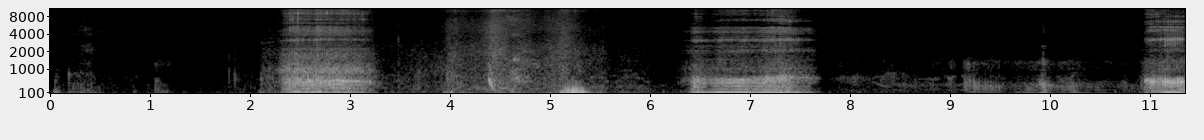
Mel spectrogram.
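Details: A bedmate at a sleepover gives loud, rough snores with snorts in between at irregular intervals in a quiet room; heavy snoring.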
